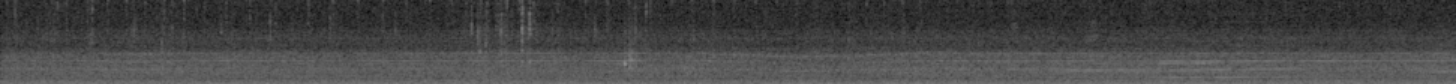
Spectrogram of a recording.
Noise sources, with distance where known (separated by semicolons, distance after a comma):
unidentified powered saw, far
